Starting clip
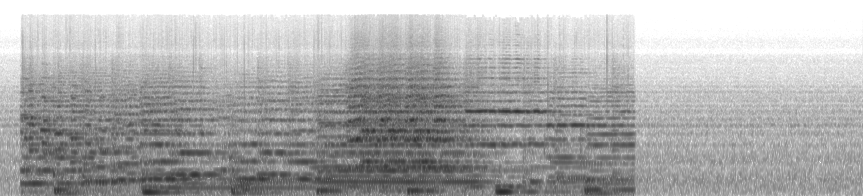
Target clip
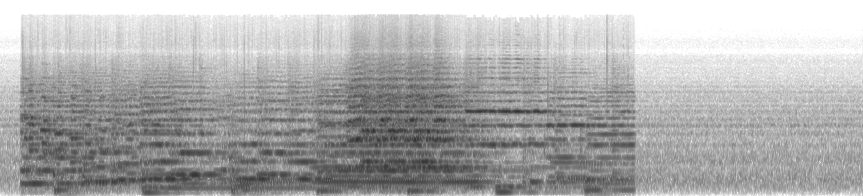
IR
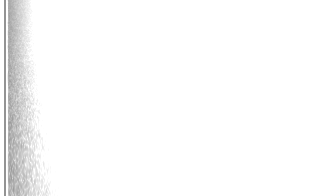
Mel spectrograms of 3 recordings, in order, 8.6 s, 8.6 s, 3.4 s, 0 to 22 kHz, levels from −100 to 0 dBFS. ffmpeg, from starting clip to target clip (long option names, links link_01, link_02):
-af "highpass=190"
